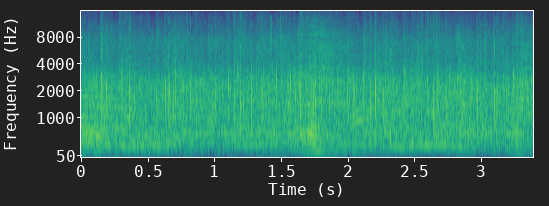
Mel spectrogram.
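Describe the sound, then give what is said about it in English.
An audience clapping their hands unto the Lord during worship, a dense, steady wash of applause that stays at an even, moderate loudness throughout, with no voices standing out. “Clap your hands unto the Lord. Clap your hands.”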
